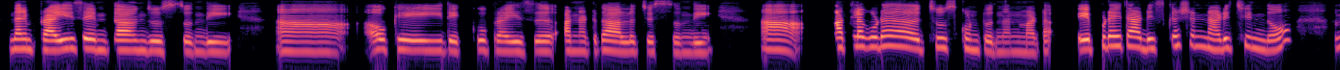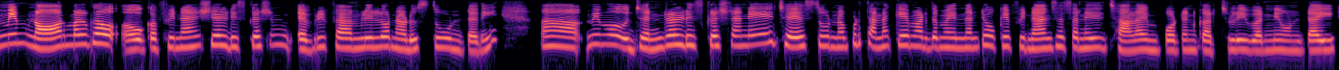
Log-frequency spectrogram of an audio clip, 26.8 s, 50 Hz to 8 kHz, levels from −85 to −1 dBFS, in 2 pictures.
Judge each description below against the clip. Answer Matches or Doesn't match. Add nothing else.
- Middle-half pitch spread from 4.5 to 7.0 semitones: Matches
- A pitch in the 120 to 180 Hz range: Doesn't match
